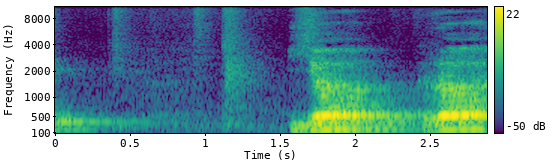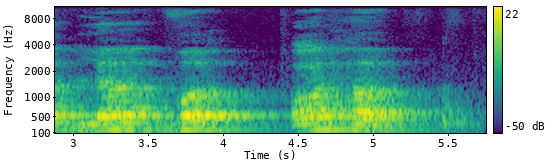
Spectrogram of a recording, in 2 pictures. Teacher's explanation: सघोष व्यंजन जिनम कंपन होती है बोलने के दौरान कंपन होती है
